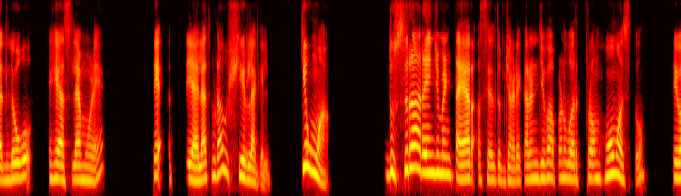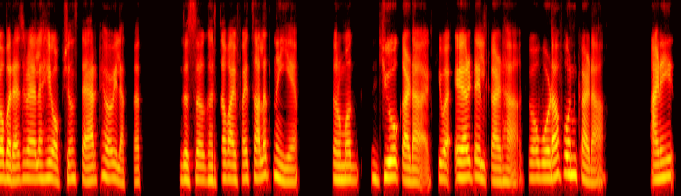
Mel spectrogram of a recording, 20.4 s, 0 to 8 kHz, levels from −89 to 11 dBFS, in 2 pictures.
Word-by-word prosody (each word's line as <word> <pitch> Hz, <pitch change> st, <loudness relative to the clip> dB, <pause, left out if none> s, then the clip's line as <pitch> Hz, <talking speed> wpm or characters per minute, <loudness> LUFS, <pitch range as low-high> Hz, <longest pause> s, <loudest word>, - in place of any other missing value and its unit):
अ, -, -, +4 dB
law 190 Hz, +5 st, 0 dB, 0.3 s
हे 185 Hz, +1 st, 0 dB
असल्यामुळे, 175 Hz, 0 st, 0 dB, 0.8 s
ते -, -, +4 dB, 0.5 s
यायला 170 Hz, +1 st, +4 dB
थोडा 220 Hz, +3 st, -2 dB
उशीर 220 Hz, -7 st, 0 dB
लागेल 145 Hz, -8 st, -3 dB, 0.5 s
किंवा 320 Hz, -6 st, +3 dB, 0.9 s
दुसरं 285 Hz, +6 st, +4 dB
अरेंजमेंट 250 Hz, -4 st, +3 dB
तयार 180 Hz, 0 st, +6 dB
असेल 170 Hz, -1 st, -6 dB
तुमच्याकडे. 160 Hz, -2 st, -5 dB
कारण 175 Hz, +3 st, -3 dB
जेव्हा 185 Hz, +1 st, -2 dB
आपण 190 Hz, +1 st, -6 dB
वर्क 180 Hz, -2 st, -2 dB
फ्रॉम 185 Hz, 0 st, -2 dB
होम 230 Hz, +3 st, +2 dB
असतो 160 Hz, -2 st, -7 dB, 0.5 s
तेव्हा 190 Hz, -1 st, +4 dB
बऱ्याच 175 Hz, -1 st, +1 dB
वेळेला 185 Hz, 0 st, +1 dB
हे 190 Hz, +1 st, -1 dB
ऑप्शन्स 180 Hz, +3 st, -3 dB
तयार 165 Hz, 0 st, +1 dB
ठेवावे 190 Hz, -5 st, -1 dB
लागतात. 145 Hz, +1 st, -7 dB, 0.6 s
जसं 175 Hz, 0 st, -1 dB
घरचा 170 Hz, +2 st, -3 dB
वायफाय 180 Hz, 0 st, 0 dB
चालत 225 Hz, +2 st, 0 dB
नाहीये 160 Hz, -8 st, -2 dB, 0.6 s
तर 175 Hz, -1 st, +1 dB
मग 175 Hz, -1 st, -2 dB, 0.4 s
Jio 200 Hz, 0 st, +6 dB
काढा 160 Hz, -3 st, +4 dB, 0.3 s
किंवा 185 Hz, -3 st, 0 dB
Airtel 200 Hz, 0 st, +5 dB
काढा 155 Hz, -1 st, +1 dB, 0.2 s
किंवा 190 Hz, -1 st, -4 dB
Vodafone 225 Hz, +5 st, +3 dB
काढा 155 Hz, -6 st, 0 dB, 0.8 s
आणि 200 Hz, +4 st, +2 dB
185 Hz, 135 wpm, -23 LUFS, 170-200 Hz, 0.9 s, तयार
